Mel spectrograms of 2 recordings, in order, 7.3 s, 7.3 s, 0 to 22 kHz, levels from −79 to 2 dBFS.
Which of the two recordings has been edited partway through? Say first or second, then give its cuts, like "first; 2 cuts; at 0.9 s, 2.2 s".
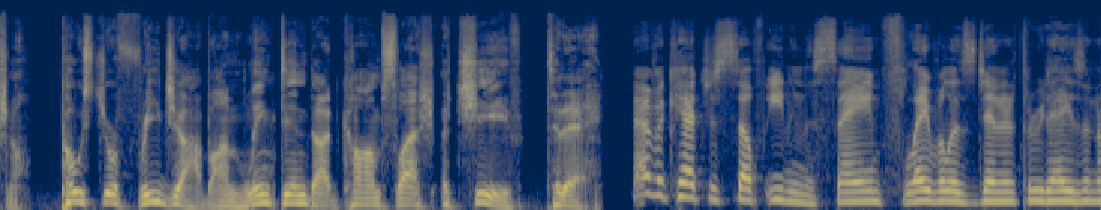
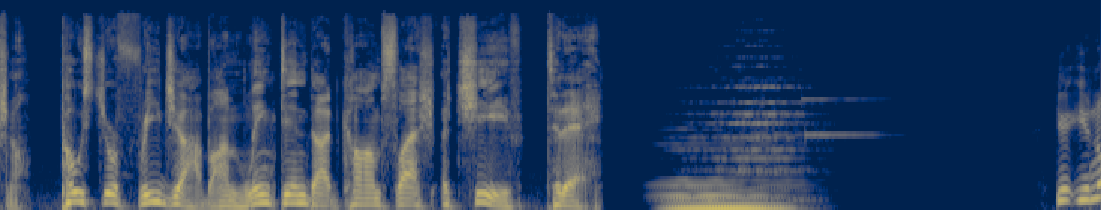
first; 1 cut; at 4.1 s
